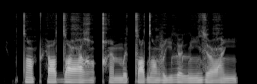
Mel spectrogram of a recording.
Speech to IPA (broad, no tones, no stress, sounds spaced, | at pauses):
tˤ ĩ pʰ ø dˤ œ ʕ ə ʁ ə̃ qʰ ẽ m ə t ə dˤ œ̃ v i l œ l ĩ z œ ʕ ĩ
